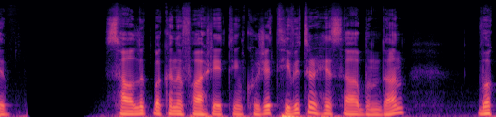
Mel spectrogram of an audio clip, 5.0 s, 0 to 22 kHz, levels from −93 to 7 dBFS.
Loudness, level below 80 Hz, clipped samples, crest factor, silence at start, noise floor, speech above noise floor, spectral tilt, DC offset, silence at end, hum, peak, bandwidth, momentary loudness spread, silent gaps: -25 LUFS; -36 dBFS; under 0.1%; 18 dB; 0 s; -59 dBFS; 36 dB; -6.5 dB/octave; under 0.1%; 0 s; none; -6 dBFS; 16 kHz; 6 LU; 0.30-0.82 s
